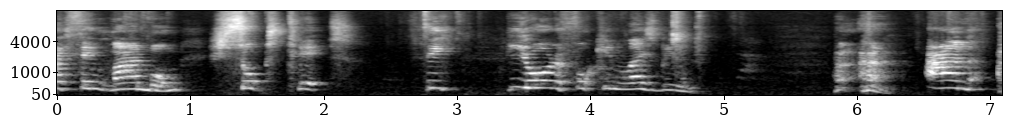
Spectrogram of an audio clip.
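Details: Adult man with Tourette syndrome, filmed September 2009 in a follow-up; his vocal and motor tics have changed a lot since earlier, vary with mood, and include obscene words: vocal tics with coprolalia (Tourette syndrome).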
